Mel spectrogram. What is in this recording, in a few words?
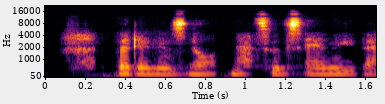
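Voice Acting es, female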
